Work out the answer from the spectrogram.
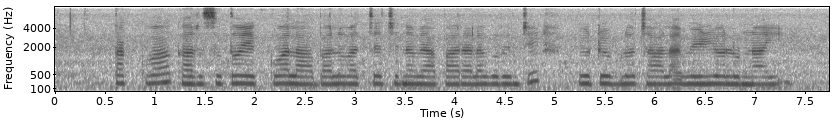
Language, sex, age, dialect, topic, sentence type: Telugu, male, 31-35, Telangana, banking, statement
